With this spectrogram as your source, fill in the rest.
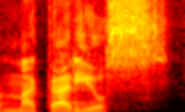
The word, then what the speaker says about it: makarios: palabra griega que se que originalmente se escribía y se pronunciaba macarios Entonces es una palabra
